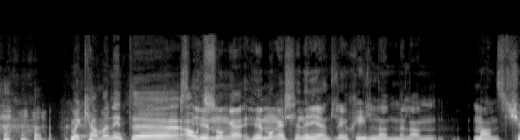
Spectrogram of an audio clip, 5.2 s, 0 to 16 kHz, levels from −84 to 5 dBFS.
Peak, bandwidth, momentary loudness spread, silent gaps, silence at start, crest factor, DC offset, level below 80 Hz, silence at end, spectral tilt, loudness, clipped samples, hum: 0 dBFS; 12 kHz; 13 LU; none; 0 s; 16 dB; under 0.1%; -48 dBFS; 0 s; -6 dB/octave; -16 LUFS; under 0.1%; none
